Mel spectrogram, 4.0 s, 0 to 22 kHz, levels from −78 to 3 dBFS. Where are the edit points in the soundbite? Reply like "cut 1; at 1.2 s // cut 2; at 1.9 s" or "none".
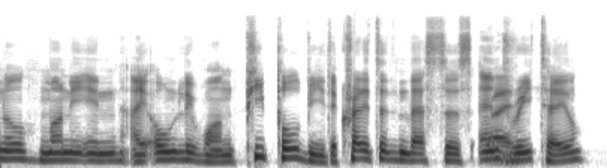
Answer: cut 1; at 1.6 s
